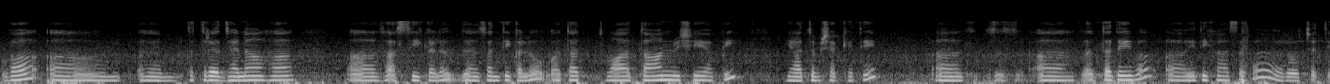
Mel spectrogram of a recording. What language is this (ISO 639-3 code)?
san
